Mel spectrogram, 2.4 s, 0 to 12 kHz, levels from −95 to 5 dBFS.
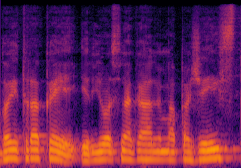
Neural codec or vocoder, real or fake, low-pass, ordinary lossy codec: codec, 44.1 kHz, 2.6 kbps, SNAC; fake; 10.8 kHz; MP3, 96 kbps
